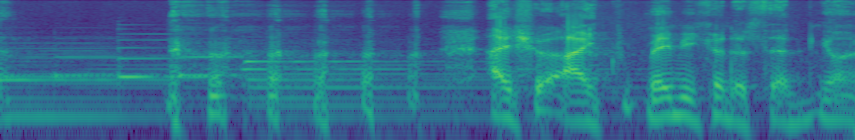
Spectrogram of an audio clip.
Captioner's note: Verne chuckles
